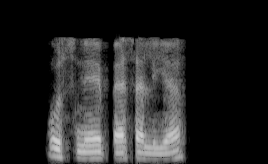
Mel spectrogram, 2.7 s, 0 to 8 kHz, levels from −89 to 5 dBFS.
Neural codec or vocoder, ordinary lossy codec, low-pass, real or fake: none; AAC, 16 kbps; 7.2 kHz; real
